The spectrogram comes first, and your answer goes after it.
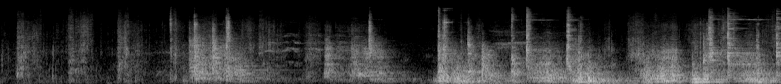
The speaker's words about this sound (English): let me get the door open.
